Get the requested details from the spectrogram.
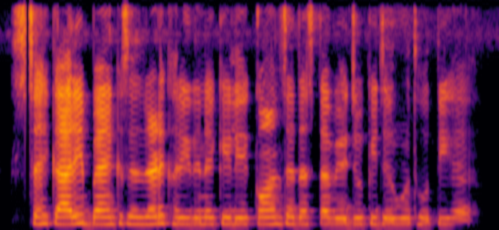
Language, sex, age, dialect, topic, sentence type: Hindi, female, 18-24, Awadhi Bundeli, banking, question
